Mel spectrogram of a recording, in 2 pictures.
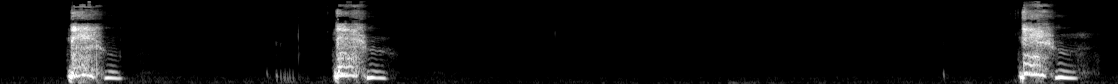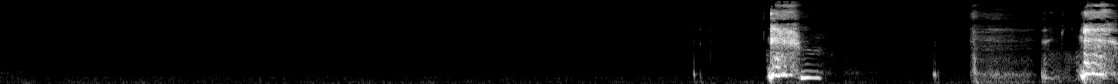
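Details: Woman with repeated morning sneezing after waking, later stuffy nose: four sharp, explosive sneezes separated by quiet pauses, then sniffing and breath noise; repeated sneezing.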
